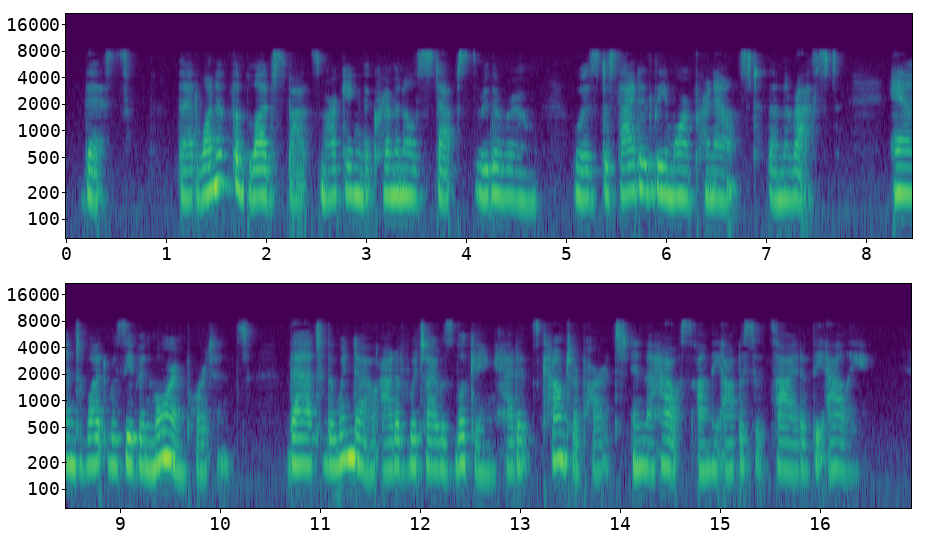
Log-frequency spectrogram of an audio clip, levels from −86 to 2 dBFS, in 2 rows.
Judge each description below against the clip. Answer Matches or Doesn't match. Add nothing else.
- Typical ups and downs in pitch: Doesn't match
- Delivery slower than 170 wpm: Doesn't match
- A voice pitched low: Doesn't match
